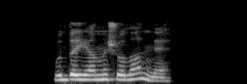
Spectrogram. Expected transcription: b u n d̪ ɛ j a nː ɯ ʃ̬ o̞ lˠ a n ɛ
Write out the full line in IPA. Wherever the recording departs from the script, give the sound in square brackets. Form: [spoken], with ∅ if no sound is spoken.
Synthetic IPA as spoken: b u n d̪ [a] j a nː ɯ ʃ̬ o̞ lˠ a [nː] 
